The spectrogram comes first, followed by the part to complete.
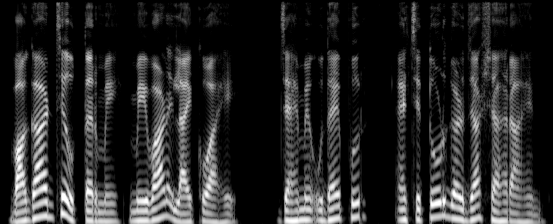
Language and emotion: Sindhi, neutral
